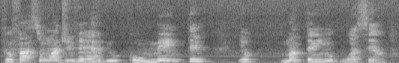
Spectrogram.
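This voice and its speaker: A man's voice: on the high side, very animated, slow pace, a little mellow, reverberant, recorded from a distance, dull audio. A man with a Brazilian Portuguese accent teaching grammar patiently, often checking in with tag questions. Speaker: language teacher. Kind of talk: explaining grammar.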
